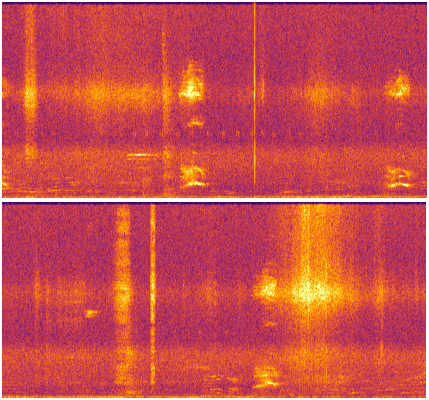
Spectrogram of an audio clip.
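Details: Domestic cat at home giving three faint, short meows around four, eight and fourteen seconds, each a brief tonal wail, over a steady low hum.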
